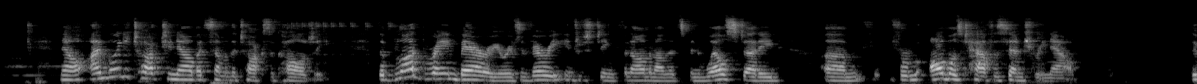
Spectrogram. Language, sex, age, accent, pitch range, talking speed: English, female, 60-79, American, 175-230 Hz, 170 wpm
